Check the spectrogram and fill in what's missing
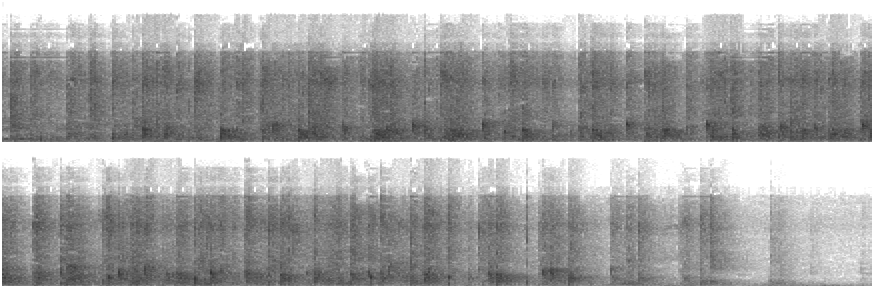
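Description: A congregation at a church service claps together in a dense, lively burst of applause. It holds steady for several seconds, then thins out and fades near the end.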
